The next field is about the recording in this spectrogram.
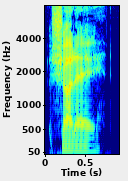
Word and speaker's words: Sade: On the pronunciation, it's Sade. As if it was pronounced Shade.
